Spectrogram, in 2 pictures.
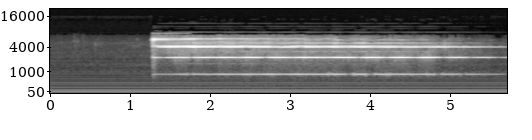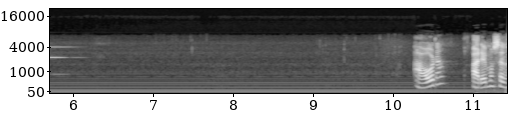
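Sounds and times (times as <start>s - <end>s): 
faint steady low hum: 0.0s - 11.4s
meditation bell ringing: 1.3s - 6.2s
speech: 10.3s - 11.4s.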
